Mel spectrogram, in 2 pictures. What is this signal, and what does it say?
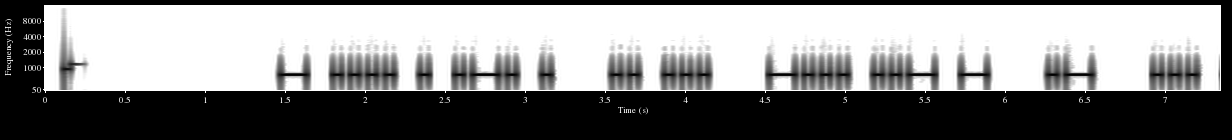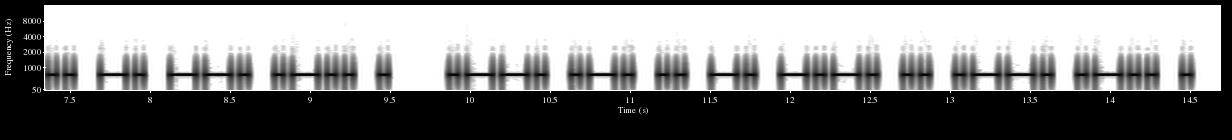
Morse code, heard as a keyed tone, about 22 wpm, 700 Hz. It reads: THERE IS BUT A SINGLE PRINCIPLE
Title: Sentences from Top 1400 Words 22wpm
